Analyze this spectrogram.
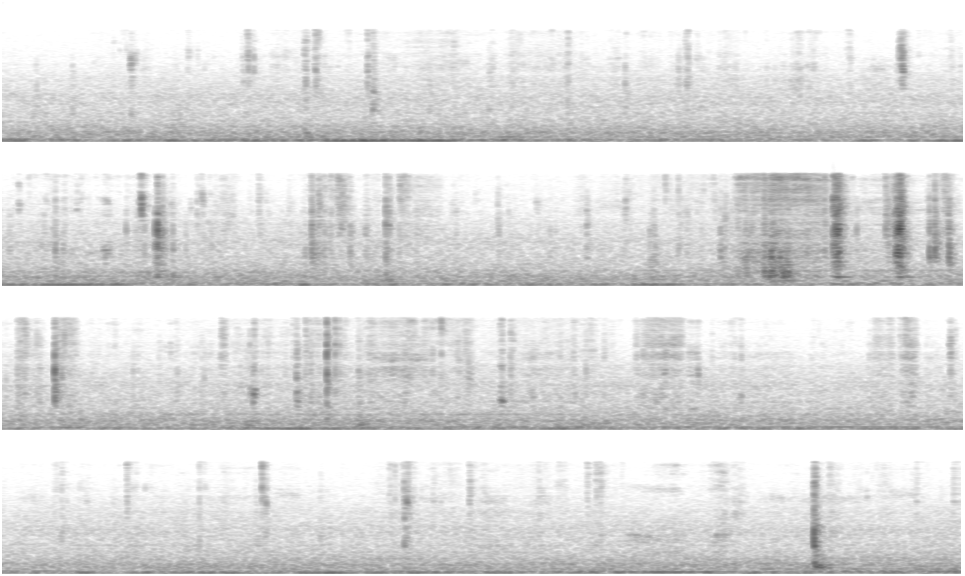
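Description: Plastic spoon scraping and clicking against a plastic takeout food tray while eating, with chewing; a denser, louder run of scrapes about halfway through.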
